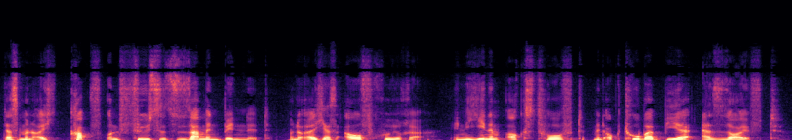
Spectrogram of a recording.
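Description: A man doing a slow, pompous plague president. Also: medium pitch, expressive, a little mellow. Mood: stern. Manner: slow, solemn, pompous decree. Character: pompous grim male plague president, legalistic.

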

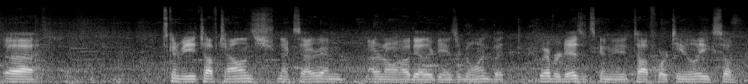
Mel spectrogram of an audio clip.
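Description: A man's voice: mid-range voice, level tone, quick pace, background noise. A man in his thirties, a hockey player, giving an earnest, upbeat post-match interview outdoors at night into a handheld mic, with frequent fillers. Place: outdoors at night beside an arena.

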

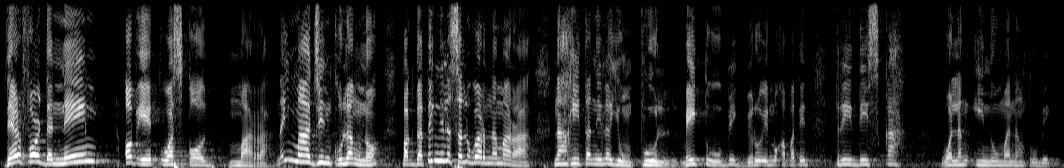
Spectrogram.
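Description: A man's voice: sits high, big pitch swings, moderate pace, fairly bright tone. A man with a Filipino accent preaching a sermon in church, switching between Tagalog and English and asking the congregation questions. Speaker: pastor.

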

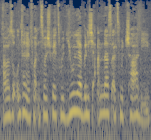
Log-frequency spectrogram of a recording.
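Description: A woman's voice: on the low side, fairly even intonation, rapid-fire, vocal fry, dark tone. A young woman giving casual advice as a vlog host, chatting inside a car. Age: young adult. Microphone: camera on the dashboard. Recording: noisy car interior, outdoor ambience.

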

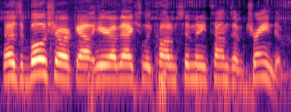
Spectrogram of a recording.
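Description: A man's voice: sits high, steady tone, sharp tone. A man running a fishing charter, joking and laughing as he coaches an angler on his boat out at sea. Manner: joking, laughs often, gives quick instructions. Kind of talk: casual coaching while fishing. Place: outdoors on a small open boat at sea. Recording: wind and boat noise on open water.

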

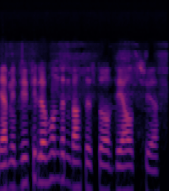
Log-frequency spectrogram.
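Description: A man's voice: mid-range voice, fairly quick, smooth, no room sound, highs cut off. A man working a scam call center, talking in broken grammar, staying polite and calling the other man "der Herr" through insults. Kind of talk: phone call.

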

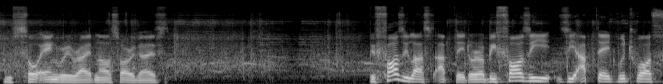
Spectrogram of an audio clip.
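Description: A man's voice: mid-range voice, moderate pace, faint music behind. Man with a German accent swearing over gameplay. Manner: frustrated, swearing, talks to viewers. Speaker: game commentator. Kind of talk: casual gameplay commentary.

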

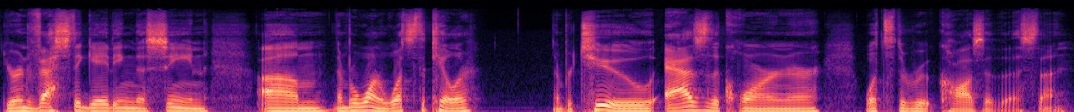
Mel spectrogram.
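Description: Low-voiced man hosting a podcast. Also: darkish tone, no room sound, studio quality. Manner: measured, thoughtful questioner with fillers. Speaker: podcast host. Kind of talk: podcast interview.

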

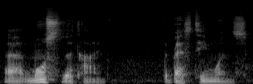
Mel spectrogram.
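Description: A man in his forties, a club chairman in a sit-down interview, speaking haltingly with many repeats and fillers. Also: a bass voice, vocal fry, a little mellow, breathy edge. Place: indoor room by a window. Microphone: close mic, seated on camera.

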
